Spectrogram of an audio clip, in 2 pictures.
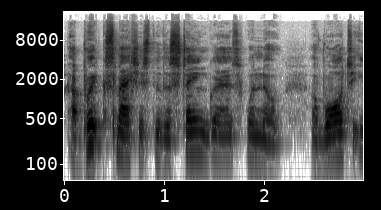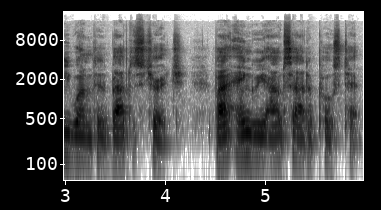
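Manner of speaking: ordinary delivery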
